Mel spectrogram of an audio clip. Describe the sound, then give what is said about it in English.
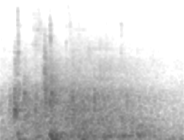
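Two loose, rumbling bursts of many hands of an audience banging on wooden pews at once, done twice on request before a gospel reading, each a scattered clatter of overlapping knocks echoing, followed by a fading murmur of ambience. “Would you please take your hand and bang on your pew two times?”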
